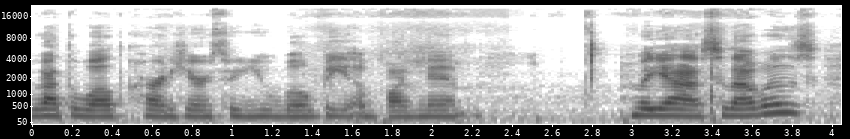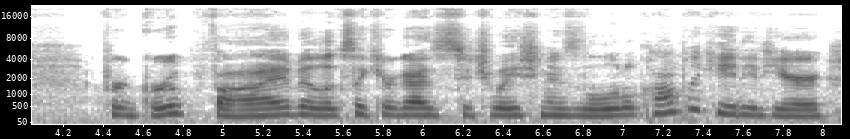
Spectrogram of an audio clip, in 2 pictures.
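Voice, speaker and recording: A woman of medium pitch talks at a fairly quick pace with fairly even intonation. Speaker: tarot reader. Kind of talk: tarot reading monologue. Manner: halting, self-correcting; casual.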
